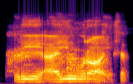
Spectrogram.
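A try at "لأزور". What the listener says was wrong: Li azura. Bukan ayu. Ada zai di situ.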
